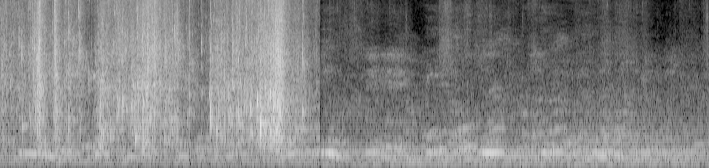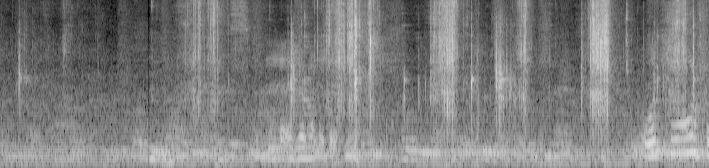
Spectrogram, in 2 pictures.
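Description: Water spinach (kalmi greens) rinsed by hand in water, bursts of splashing and rustling leaves at the start and again later, with quieter handling and a voice speaking between.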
